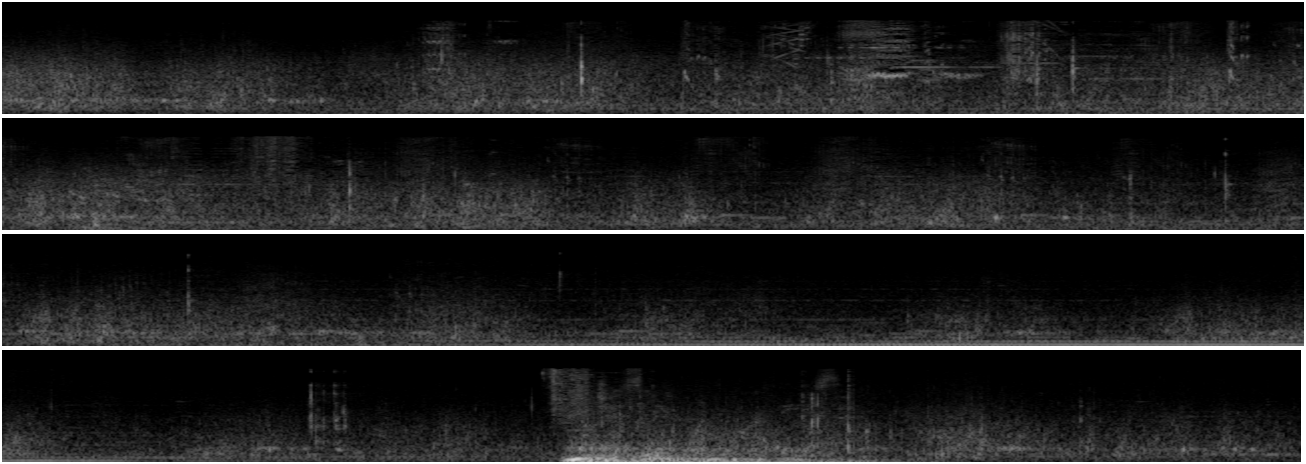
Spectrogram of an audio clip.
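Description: Water bubbles and churns steadily around a swimmer underwater.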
